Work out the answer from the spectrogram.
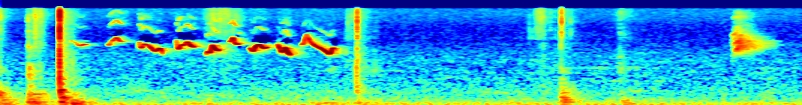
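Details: Ultramarine grosbeak in Brazil: a female calls to warm up a young male into singing. A quick series of about eight short, clear slurred whistles, each dropping in pitch, followed by a few dry clicks and one soft buzzy note.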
